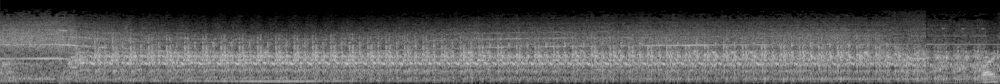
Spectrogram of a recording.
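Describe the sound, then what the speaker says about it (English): A ToAuto A3 PCP high-pressure air compressor runs continuously with a steady, dense mechanical drone and hum, loud and close, with a slight shift in tone as it starts up. "Now I'm gonna turn the compressor on."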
